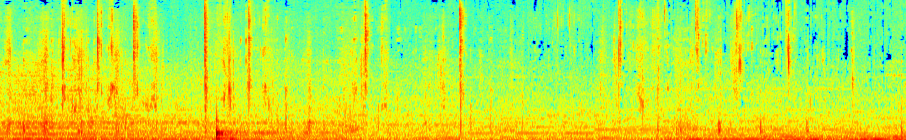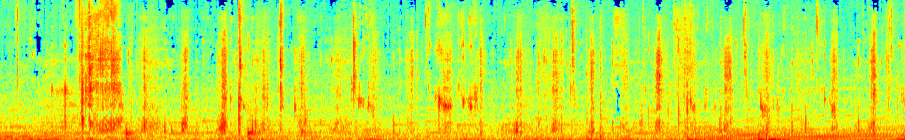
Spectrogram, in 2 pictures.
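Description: Close-miked biting and chewing of crisp raw fruit: a string of sharp crunches with wet chewing between, and one long, loud bite about halfway through.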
